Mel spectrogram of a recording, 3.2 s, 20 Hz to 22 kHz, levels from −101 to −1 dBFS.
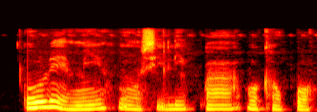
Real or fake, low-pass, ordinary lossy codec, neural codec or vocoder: real; none; none; none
